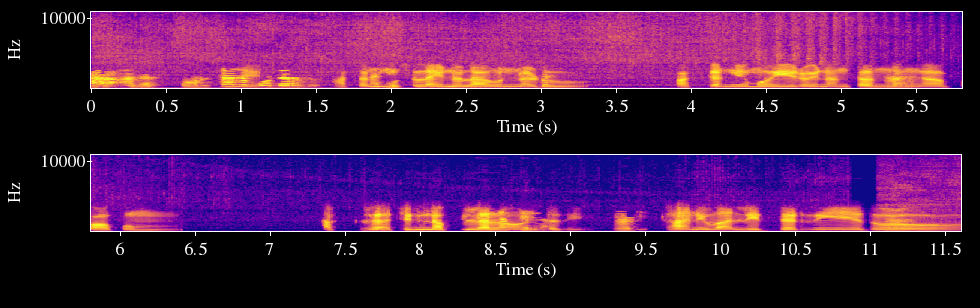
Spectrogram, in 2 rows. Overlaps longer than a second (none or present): none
